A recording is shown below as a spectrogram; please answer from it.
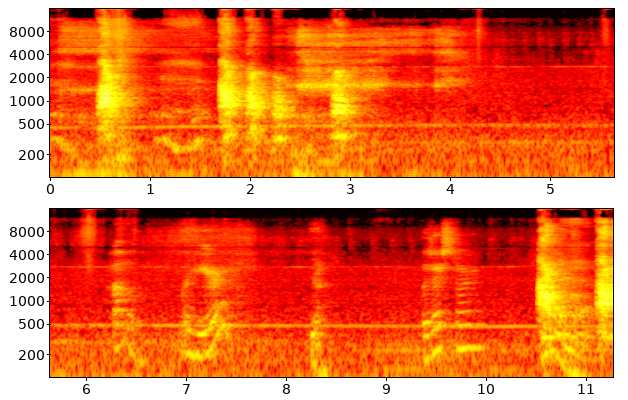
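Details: Chihuahua whose favourite pastime is barking, letting out sharp, short barks at irregular intervals, a few loud yaps spread across the stretch with quiet gaps, mixed with people talking and a steady low hum indoors.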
